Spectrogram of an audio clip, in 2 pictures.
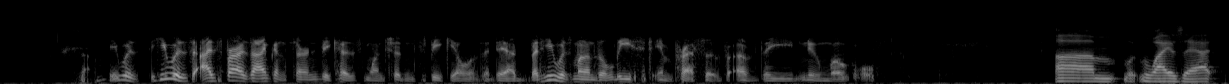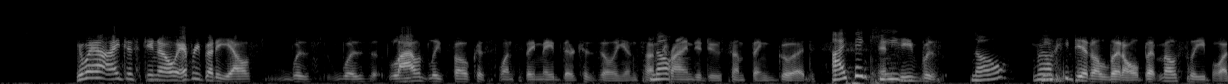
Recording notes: is on the phone today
